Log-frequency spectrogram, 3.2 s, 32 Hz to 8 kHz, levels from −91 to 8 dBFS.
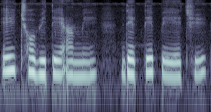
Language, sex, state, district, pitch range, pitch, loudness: Bengali, female, Tripura, West Tripura, 195-220 Hz, 205 Hz, -17 LUFS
